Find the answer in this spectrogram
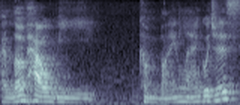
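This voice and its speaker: A man with a Philippine accent speaks at medium pitch, with audible room echo. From Philippines. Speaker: YouTuber, culture explainer. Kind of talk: casual explainer video. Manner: hesitant, many fillers.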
